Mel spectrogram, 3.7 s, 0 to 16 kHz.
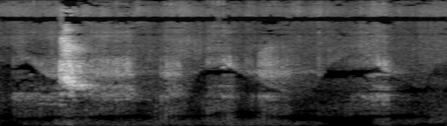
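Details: Three-week-old American Bully puppies from a King Clyde x Dynasty litter, 2022: one sharp, loud yelp, then a run of softer, wavering whiny squeals about every three-quarters of a second, fading away.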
